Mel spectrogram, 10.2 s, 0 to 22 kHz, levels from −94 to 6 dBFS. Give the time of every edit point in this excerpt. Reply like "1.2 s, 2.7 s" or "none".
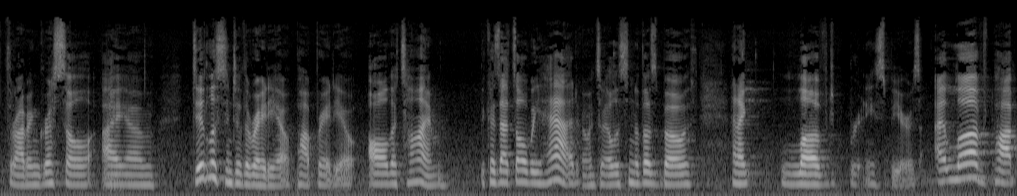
5.8 s, 9.2 s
